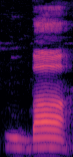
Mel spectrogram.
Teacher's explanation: तो दोस्तों बा बोला जाता है दोनों जो हमारे होंठ हैं, तो हमारे होंठ का जो गीला वाला हिस्सा है जो मुंह के अंदर की तरफ है, उन दोनों को मिलाने से जो है बा बोला जाता है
